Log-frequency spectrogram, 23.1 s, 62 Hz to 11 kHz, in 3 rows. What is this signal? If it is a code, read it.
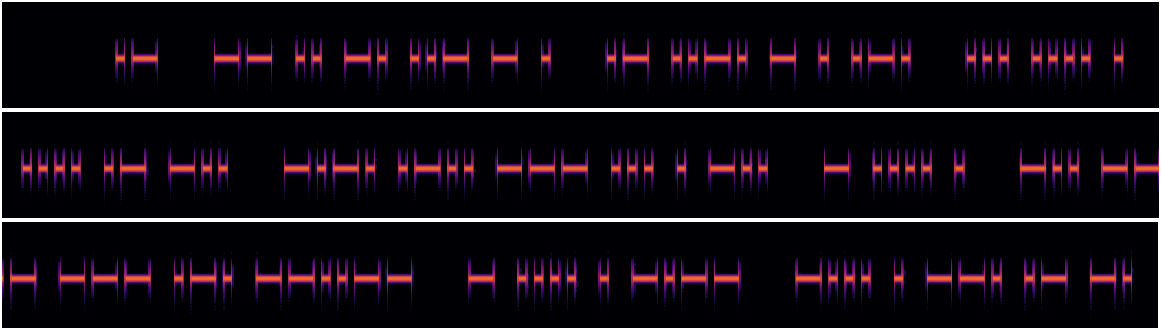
Morse code, heard as a keyed tone, about 22 wpm, 700 Hz. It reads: A MINUTE AFTER SHE HAD CLOSED THE DOOR, THEY BEGAN
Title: Sentences from Top 1400 Words 22wpm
